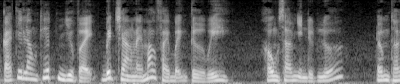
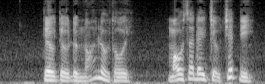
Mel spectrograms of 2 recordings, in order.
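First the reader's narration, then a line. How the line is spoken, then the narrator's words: Angry retort. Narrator (Vietnamese): Lục Đạt tức giận đáp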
